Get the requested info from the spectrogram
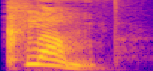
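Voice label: "clump", English, British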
